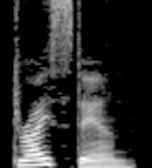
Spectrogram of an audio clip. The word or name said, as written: drystan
